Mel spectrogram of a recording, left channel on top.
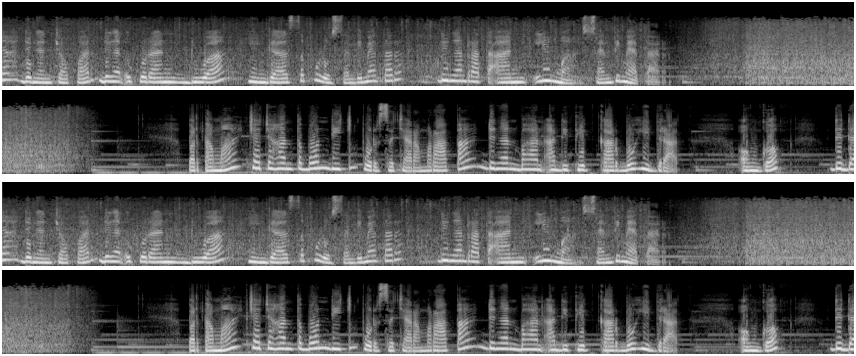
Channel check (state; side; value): normal; both; correlation 0.98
